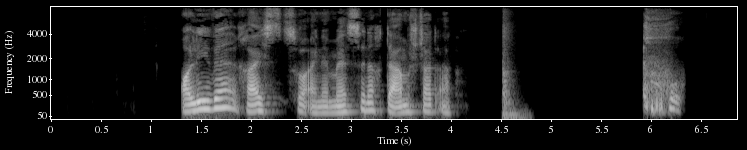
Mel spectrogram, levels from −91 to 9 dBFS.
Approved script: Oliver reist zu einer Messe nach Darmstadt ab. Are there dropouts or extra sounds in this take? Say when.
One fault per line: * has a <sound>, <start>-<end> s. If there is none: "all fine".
* has a thud, 4.5-4.8 s
* has a cough, 5.9-6.4 s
